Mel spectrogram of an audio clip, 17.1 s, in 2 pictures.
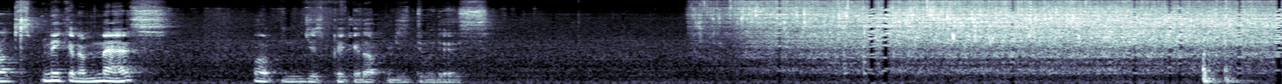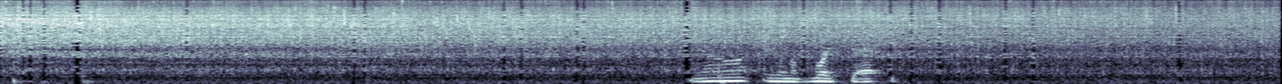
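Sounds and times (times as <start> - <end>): fish frying in oil sizzling: 4.6 - 17.0.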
